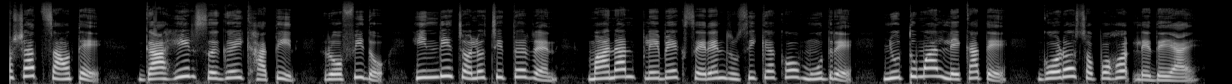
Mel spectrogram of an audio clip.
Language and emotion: Santali, neutral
